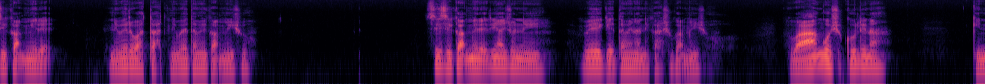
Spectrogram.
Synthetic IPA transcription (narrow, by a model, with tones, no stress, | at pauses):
i˧ka˧ʔmĩ˧ɾe˨ | nĩ˨˧βe˦ɾe˦βa˧t̪a˨t̪nĩ˧βe˦t̪a˧βĩ˦ka̰˨ʔmĩ˧ʒu˦ | si˦s̬i˧ka˧ʔmĩ˧ɾe˨ɾi˦ã˧ʒu˦nĩ˧ | βe˦k̬e˨˧t̪a˦βĩ˦nã˧˨nĩ˨ka˨ʃu˦ka̰˨ʔmĩ˧ʒu˦ | βa˨˦ŋ˦ɡo˦˧ʃu̥˧ku˦li˦nã˧ | ki˨n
